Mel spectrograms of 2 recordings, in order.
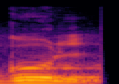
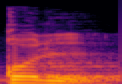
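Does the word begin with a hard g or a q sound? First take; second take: hard g; q sound. First: The word begins with a hard g sound. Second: The word begins with a deep q sound. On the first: This is the everyday spoken form. "अब काफ को गाफ में बदल दिया" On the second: This is the formal classical form. "फुसहा में कहते हैं ना कुल कुल"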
